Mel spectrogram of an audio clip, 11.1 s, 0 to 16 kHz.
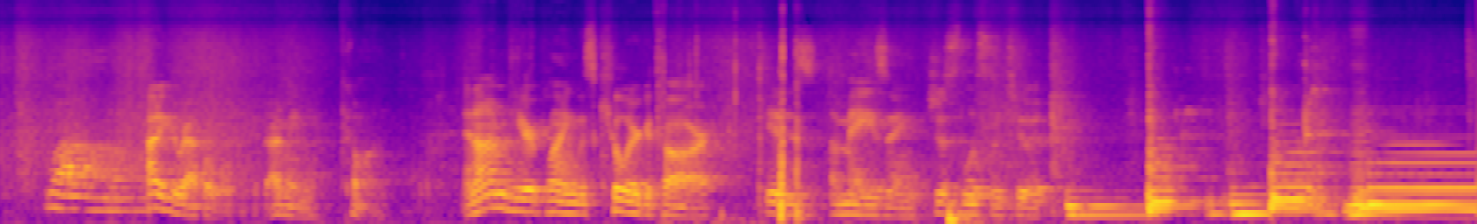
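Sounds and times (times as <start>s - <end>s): acoustic guitar strumming: 8.0s - 11.0s.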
